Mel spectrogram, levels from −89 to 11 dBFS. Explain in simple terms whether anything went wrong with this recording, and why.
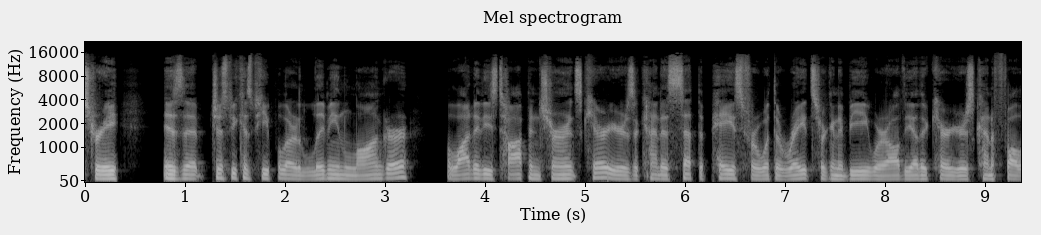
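At about 0.9 s the speech suddenly drops to a noticeably quieter level, and the background noise drops with it, staying that way to the end. This is a sudden gain jump, likely from a volume setting being changed instantly instead of being eased in gradually.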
